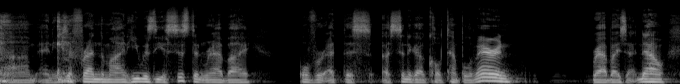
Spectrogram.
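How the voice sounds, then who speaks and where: A man talks at a very fast pace with ordinary pitch variation in a New York accent. The recording is very clean, with a silent background. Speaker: rabbi. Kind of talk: casual chat. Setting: studio. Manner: loud.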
